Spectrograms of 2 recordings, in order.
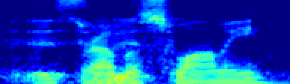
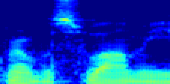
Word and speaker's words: Ramaswamy: I can't remember really pronounce his last name. Ramaswamy.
